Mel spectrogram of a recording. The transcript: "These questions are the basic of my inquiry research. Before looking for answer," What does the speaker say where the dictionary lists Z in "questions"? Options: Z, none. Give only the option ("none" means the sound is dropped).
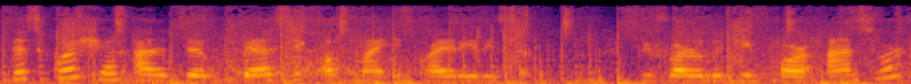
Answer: none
